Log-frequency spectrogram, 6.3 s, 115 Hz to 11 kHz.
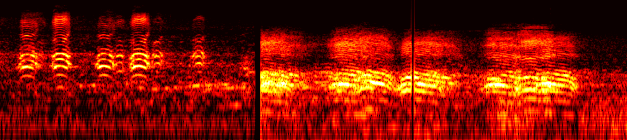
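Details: Flock of crows mobbing a barn owl in Brisbane, Australia, 22 February 2022: a crow gives about five quick, nasal caws, then a run of longer, drawn-out raucous calls in an alarmed outburst.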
